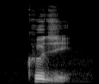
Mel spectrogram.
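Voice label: "kuji", Japanese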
